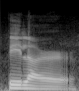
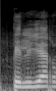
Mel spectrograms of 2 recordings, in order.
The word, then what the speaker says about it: Pilar: Our Lady of the Pillar Paris Church. Pillar oo Pillar siguro to. Pillar. Morning sir. Sir taga dito kay Santa Maria sir pronunciation na sir pilar pilar pilar sir.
